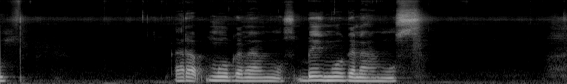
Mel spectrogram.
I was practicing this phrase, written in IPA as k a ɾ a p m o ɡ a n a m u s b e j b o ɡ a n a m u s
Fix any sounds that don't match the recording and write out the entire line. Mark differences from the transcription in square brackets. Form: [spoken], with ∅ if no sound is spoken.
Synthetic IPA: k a ɾ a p m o ɡ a n a m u s b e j [m] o ɡ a n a m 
